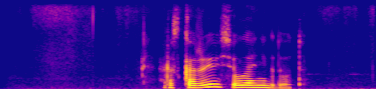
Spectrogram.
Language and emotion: Russian, neutral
